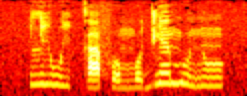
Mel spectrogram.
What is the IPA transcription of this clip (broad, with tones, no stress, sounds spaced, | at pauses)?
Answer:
l i˦ w i˧ k a˧ f o˧ m o˧ d͡ʒ ɛ̃˦ m u˦˨ n ũ˧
